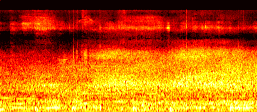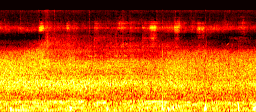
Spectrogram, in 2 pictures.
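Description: Steady engine and tyre noise of a Jeep rolling slowly along a highway shoulder, with the even hiss of road traffic.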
